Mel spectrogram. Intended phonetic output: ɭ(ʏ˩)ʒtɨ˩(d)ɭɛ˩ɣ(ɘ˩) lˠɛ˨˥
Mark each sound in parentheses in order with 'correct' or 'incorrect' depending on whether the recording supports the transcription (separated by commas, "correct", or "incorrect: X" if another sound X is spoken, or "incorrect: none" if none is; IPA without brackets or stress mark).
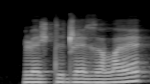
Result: incorrect: ɛ˩, correct, correct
